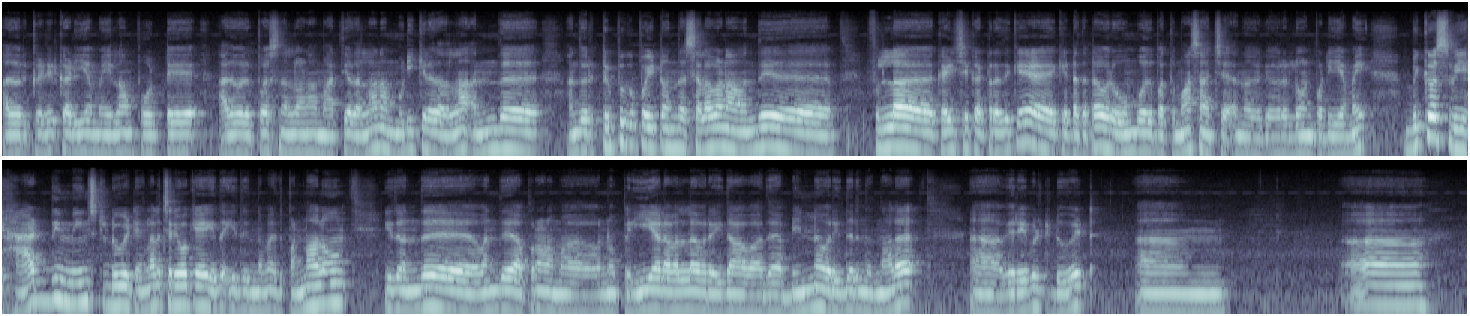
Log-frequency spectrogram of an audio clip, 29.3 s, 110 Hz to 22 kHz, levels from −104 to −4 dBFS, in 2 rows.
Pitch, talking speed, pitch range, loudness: 125 Hz, 150 wpm, 115-140 Hz, -29 LUFS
